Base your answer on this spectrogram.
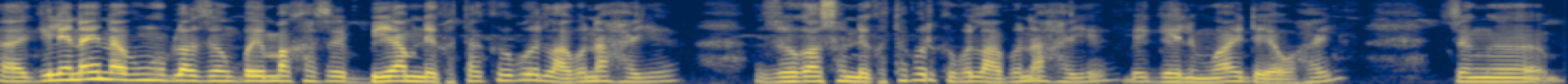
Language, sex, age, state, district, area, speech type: Bodo, male, 45-60, Assam, Udalguri, rural, spontaneous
